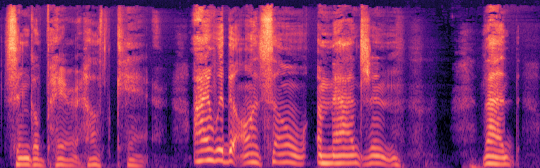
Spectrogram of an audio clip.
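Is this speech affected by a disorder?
Yes: cerebral palsy; present from birth, brain cells died at birth, hand tremor, intense muscles, balance and coordination affected; over 50 years since birth; slurred speech, slurring tongue.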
